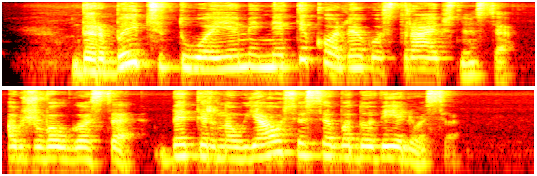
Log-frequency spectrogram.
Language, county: Lithuanian, Kaunas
